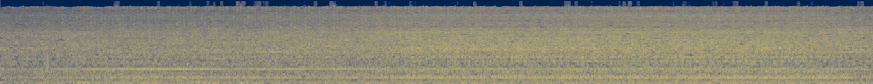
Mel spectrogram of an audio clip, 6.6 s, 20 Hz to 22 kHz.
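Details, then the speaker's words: 2010 Toyota Corolla, 213,000 miles, just repaired after several parts trips: even, steady idle with fan hiss, no misses or knocks, though it occasionally dies right after starting. "Usually don't have to give the gas to keep it running."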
